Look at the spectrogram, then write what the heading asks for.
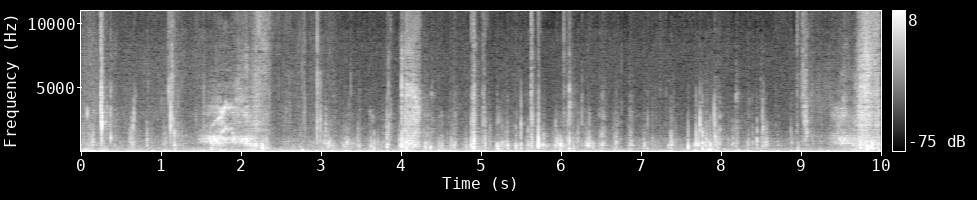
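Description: Close-miked chewing and biting of a soft, cream-filled layered crepe cake: a steady run of wet, sticky mouth clicks and smacks, with two longer, hissy mouth sounds about two seconds in and near the end.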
